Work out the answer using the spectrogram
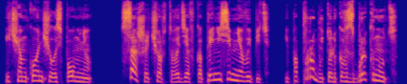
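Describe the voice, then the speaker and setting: The reader voicing a hot-tempered cossack father in an audiobook, grim, slow and heavy. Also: mid-range voice, animated, dry recording, studio quality, natural voice.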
